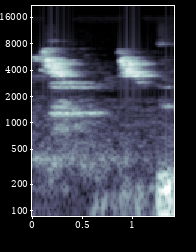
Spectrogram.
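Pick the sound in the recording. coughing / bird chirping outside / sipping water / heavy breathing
bird chirping outside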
